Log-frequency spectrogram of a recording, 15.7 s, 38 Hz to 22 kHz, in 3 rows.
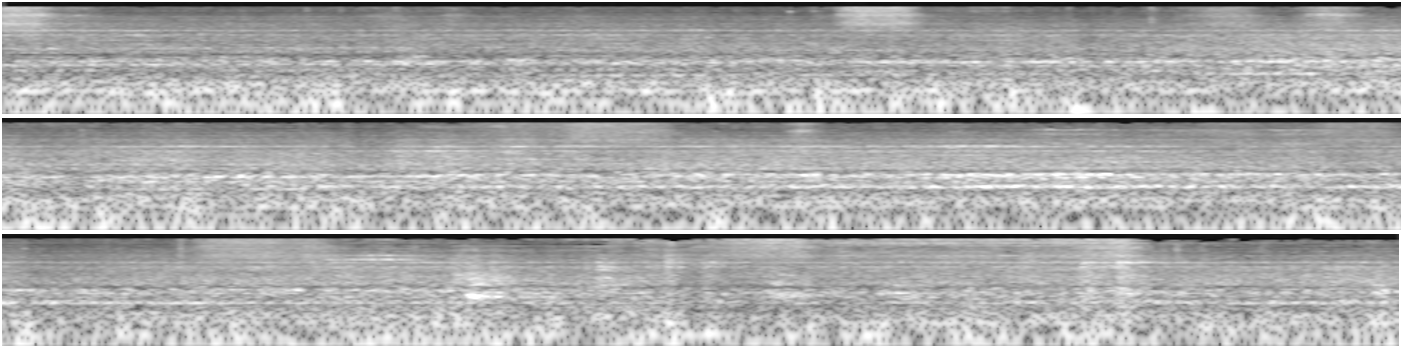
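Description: TTC Line 2 T1 subway car running between stations, heard from inside the car: a steady loud rumble of wheels and running gear with a steady whine over it.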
